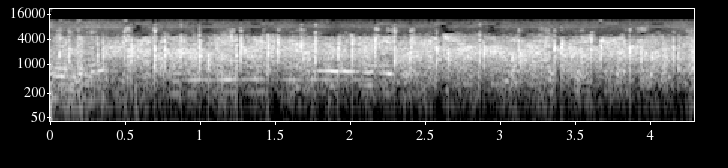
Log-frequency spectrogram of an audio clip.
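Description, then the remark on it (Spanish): Doctors and nurses filling a hospital room clap steadily and continuously, smiling, after a patient's breathing tube is removed, with scattered voices and a few brief whoops or exclamations mixed into the applause throughout. “Respira, respira tranquilo, le dicen, y la sala se repleta de médicos y enfermeras que aplauden y sonríen.”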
